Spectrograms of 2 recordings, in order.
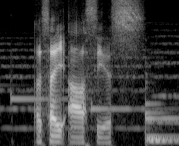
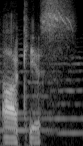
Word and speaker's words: Arceus: I say Arceus, but apparently it's like Arceus.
